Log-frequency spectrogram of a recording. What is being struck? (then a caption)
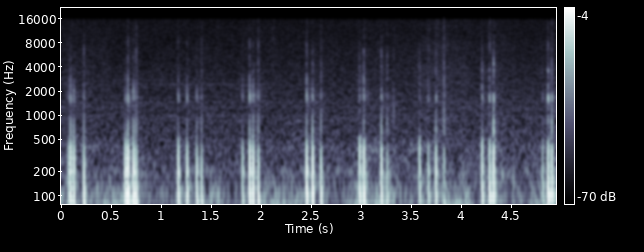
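Patent leather high-heel shoe. Long nails tap and scratch the shiny heel and counter of a single black glossy patent leather high-heel shoe. A quiet, irregular series of short, dull, low-heavy taps comes through, with faint scratching between them and brief brighter clicks on some hits.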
